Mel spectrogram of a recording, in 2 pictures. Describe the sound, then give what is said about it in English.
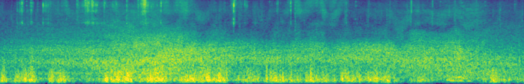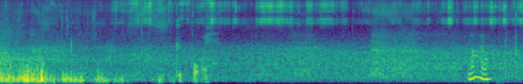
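Outdoor wind buffets the microphone in a heavy, gusty low rumble for most of the stretch, then eases to a quieter hiss toward the end. “Sorry about the wind, everybody.”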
